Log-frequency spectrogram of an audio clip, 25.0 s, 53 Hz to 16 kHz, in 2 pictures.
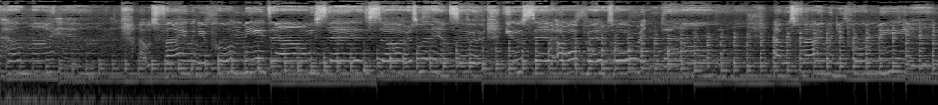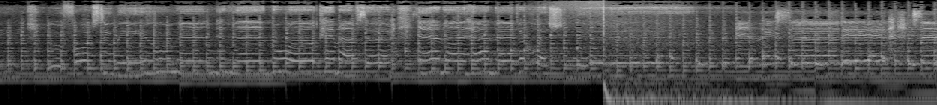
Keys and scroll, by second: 16.8 super+-, 17.2 super+-, 17.7 super+=.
